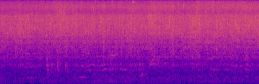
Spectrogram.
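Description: Okra stir-fries over a high flame, a dense, continuous hiss of sizzling oil close by and loud, with faint stirring scrapes beneath and no speech.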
